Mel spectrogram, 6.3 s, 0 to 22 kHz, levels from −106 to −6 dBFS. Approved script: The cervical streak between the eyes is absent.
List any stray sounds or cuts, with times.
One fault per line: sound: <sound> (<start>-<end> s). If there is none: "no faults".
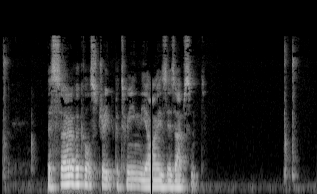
sound: dropout (3.0-3.0 s)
